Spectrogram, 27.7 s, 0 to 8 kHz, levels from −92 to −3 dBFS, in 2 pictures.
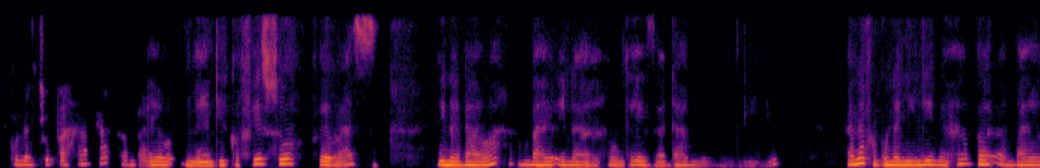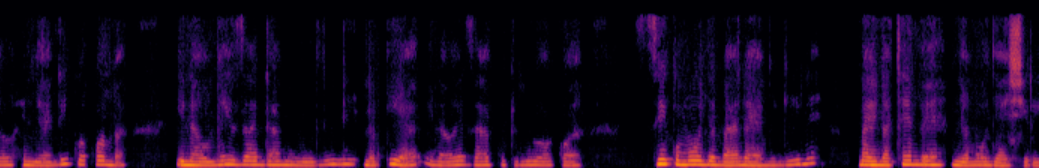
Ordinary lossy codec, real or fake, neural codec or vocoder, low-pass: MP3, 48 kbps; fake; codec, 16 kHz, 2 kbps, FreqCodec, smaller model; 7.2 kHz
